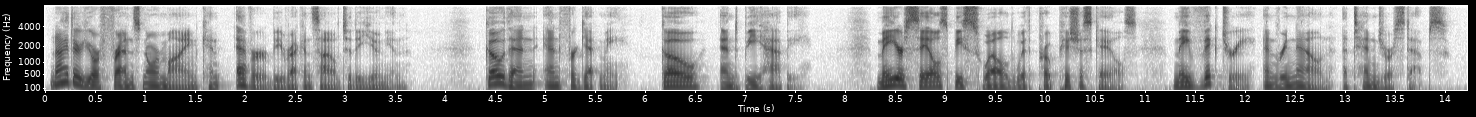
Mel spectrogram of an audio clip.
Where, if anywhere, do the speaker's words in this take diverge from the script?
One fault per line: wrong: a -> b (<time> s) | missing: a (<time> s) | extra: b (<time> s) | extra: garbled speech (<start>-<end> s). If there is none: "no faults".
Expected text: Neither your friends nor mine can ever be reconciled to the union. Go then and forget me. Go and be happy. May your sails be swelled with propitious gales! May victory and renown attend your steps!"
no faults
